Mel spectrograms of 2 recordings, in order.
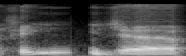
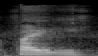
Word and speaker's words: Feige: your comics and everything, and even like Kevin Feige, who works for Marvel, is like, dude, I was looking forward to Suicide Squad. Kevin, to really, Feige. Gotta be that. What was guy. that? It's Feige.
